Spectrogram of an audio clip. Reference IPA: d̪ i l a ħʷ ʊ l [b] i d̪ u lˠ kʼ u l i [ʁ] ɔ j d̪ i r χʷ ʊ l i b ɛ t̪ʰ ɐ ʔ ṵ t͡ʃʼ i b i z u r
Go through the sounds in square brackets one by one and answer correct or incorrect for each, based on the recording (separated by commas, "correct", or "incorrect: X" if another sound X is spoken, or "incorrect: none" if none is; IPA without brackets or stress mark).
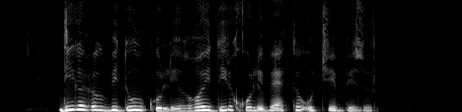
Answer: correct, correct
